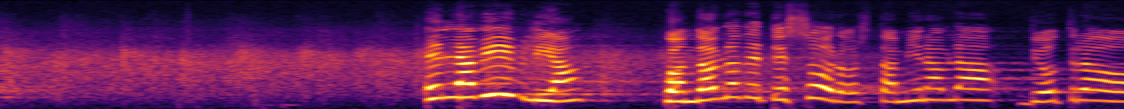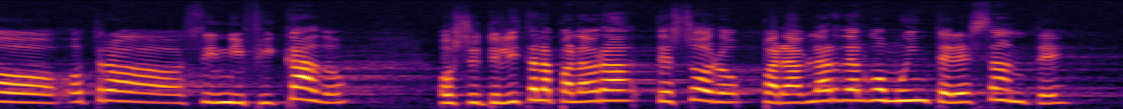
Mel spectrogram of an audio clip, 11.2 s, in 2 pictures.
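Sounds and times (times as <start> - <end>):
audience applauding: 0.0 - 4.0
speech: 2.1 - 11.1.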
